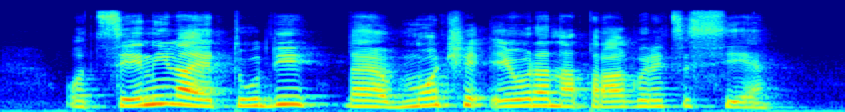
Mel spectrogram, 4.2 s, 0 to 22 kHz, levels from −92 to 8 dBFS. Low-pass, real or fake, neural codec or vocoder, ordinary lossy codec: 14.4 kHz; fake; codec, 44.1 kHz, 7.8 kbps, Pupu-Codec; none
